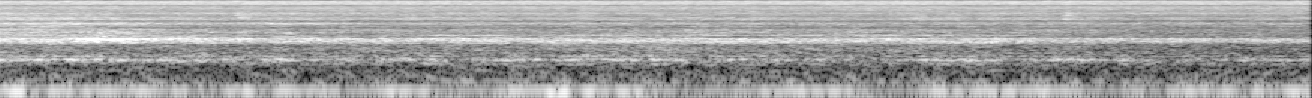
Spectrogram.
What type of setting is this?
residential area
